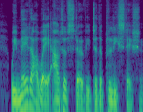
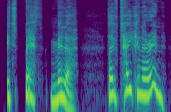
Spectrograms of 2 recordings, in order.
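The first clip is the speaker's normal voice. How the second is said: put-on much higher, louder breathless young girl; distraught young woman; 7 dB louder than usual. Young woman tells the landlord his son's betrothed is taken, panicked. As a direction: blurt it out in a panic.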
